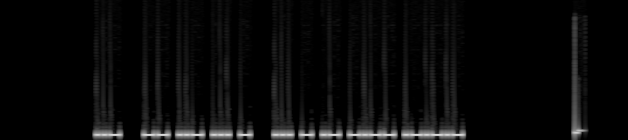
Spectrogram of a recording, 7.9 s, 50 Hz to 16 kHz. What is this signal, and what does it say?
Morse code, heard as a keyed tone, about 28 wpm, 700 Hz. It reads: U MUST STAY.
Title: Sentences from Top 500 Words and Abbreviations 28wpm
